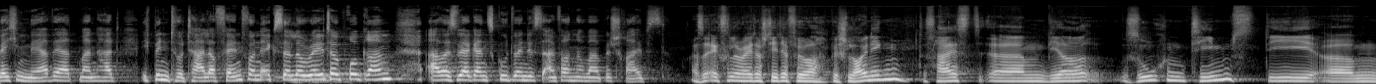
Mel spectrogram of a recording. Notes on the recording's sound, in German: Live vom Demo Day des 6.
